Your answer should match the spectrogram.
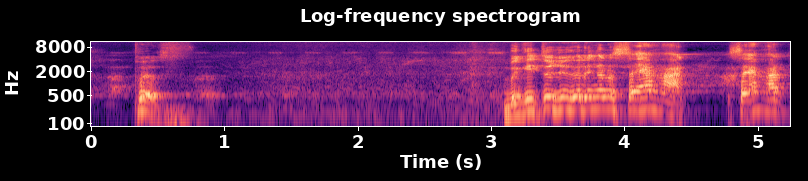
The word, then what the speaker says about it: Perth: Perth. P E R TH H. Th di ujung itu cara membacanya T. Pth.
